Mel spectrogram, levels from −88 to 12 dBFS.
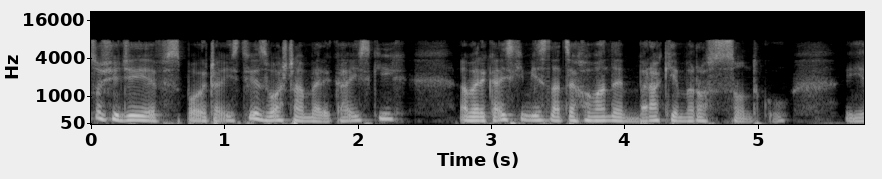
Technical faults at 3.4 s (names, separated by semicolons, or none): concealed Bluetooth headset packet loss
